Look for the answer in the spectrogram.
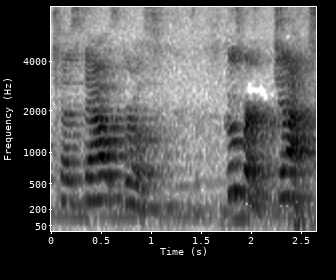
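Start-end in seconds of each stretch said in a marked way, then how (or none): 1.7-2.6 loud, raised scolding call; raised-voice warning by name; calling the dogs. Real, not acted. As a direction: call sharply to misbehaving pets. Calling unruly dogs mid-stretch.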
